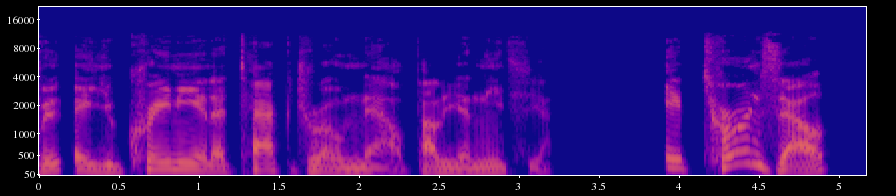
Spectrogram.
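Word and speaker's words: паляниця: Ukrainian attack drone now, Palyanitsia. It turns out Russians cannot pronounce this word because it has a sound in there that is not part of the Russian Cyrillic alphabet.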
